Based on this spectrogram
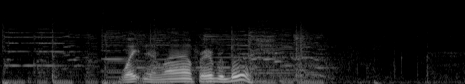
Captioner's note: birds chirping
